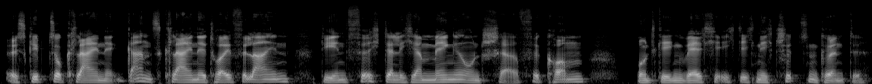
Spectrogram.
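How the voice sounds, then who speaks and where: A blustering old field marshal booms out blunt oaths in a low, gravelly voice, as a male reader puts him on. He speaks slowly and heavily. The storybook recording is close and dry. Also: no echo. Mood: gruffly tender. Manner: loud blunt outbursts and oaths.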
